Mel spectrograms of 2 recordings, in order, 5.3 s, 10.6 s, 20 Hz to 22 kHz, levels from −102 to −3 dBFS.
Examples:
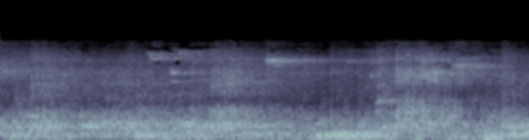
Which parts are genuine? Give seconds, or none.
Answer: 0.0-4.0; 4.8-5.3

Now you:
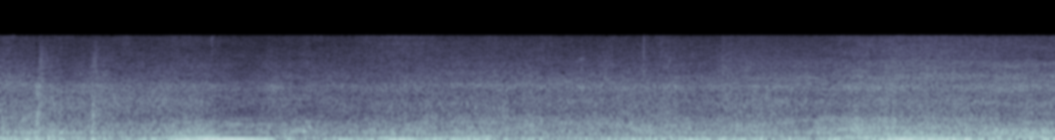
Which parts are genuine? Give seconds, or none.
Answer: 0.0-2.2; 3.1-7.4; 8.3-10.6

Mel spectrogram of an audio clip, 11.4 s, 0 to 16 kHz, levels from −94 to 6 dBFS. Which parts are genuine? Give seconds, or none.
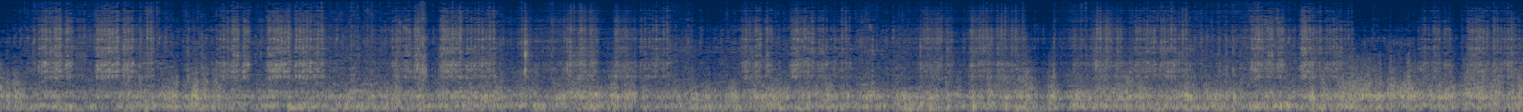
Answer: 0.0-3.8; 4.8-6.8; 8.5-11.4

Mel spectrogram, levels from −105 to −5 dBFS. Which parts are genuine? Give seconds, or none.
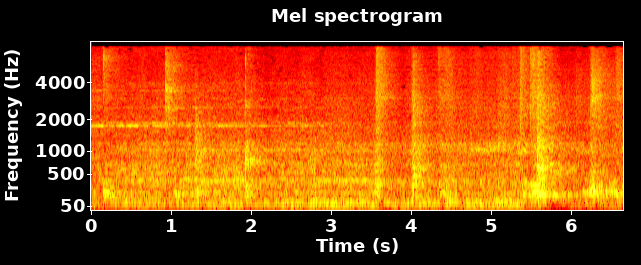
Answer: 0.0-2.9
